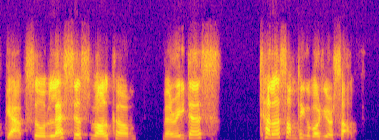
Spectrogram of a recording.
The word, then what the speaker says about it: Marites: Marites.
